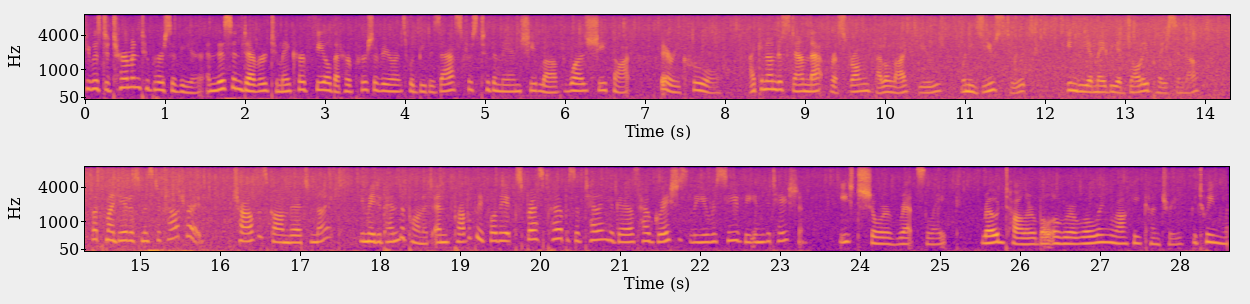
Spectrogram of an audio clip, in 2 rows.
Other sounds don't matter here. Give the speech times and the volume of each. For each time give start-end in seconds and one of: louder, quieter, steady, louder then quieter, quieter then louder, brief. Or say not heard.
0.0-28.5 steady.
